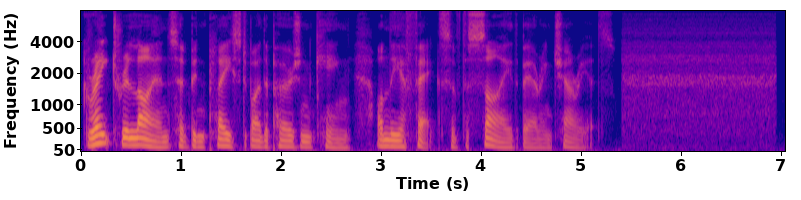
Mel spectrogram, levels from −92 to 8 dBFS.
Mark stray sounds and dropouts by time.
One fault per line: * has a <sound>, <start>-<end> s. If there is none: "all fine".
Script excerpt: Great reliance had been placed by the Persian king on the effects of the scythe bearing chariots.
all fine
